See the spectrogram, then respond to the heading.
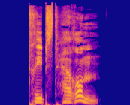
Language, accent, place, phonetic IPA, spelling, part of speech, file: German, Germany, Berlin, [ˌtʁiːpst hɛˈʁʊm], triebst herum, verb, De-triebst herum.ogg
- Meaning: second-person singular preterite of herumtreiben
